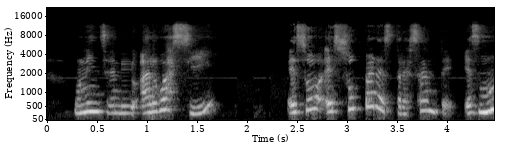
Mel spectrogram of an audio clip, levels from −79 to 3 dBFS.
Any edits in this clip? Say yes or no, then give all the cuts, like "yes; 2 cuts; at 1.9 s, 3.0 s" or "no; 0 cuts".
no; 0 cuts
